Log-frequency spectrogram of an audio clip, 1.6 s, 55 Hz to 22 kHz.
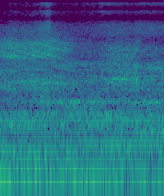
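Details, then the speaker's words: Planar diesel heater in a VW T6 heard inside the van: quiet steady fan hum with a faint constant tone, no ticking or surging. Set to 22°C with 13°C inside and 12.1V battery; it runs normally and is not very loud. "and that heater is running so this is how loud it is inside the vehicle obviously that's not crazy loud"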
